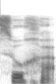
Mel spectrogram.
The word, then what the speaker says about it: suche: Ich suche ein Zimmer. Great. Notice suche has the hard ch because it follows u.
